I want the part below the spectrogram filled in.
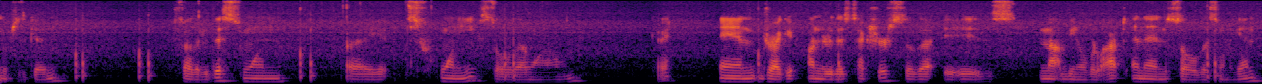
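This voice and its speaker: Man, raspy, very low voice, casual rambling tutorial talk. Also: fairly even intonation, moderate pace, background noise. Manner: casual, rambling step-by-step instructions. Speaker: tutorial host. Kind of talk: screen-recorded software tutorial.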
